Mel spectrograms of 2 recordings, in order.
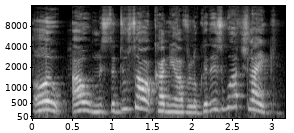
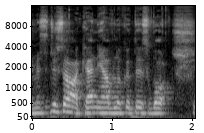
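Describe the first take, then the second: First: Loud, higher Geordie customer; Geordie accent. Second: Said in the usual way. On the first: Retold or imitated. Miner asking to have his watch looked at, Geordie accent. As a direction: swing into broad, imitated Geordie. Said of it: "he'd say it in Geordie".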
